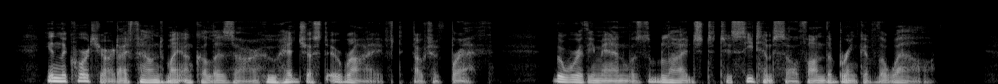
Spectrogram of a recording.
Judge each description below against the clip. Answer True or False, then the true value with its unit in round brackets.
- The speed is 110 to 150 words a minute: False (175 wpm)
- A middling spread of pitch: True (3.9 semitones)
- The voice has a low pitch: True (95 Hz)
